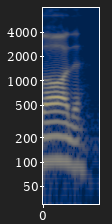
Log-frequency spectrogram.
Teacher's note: زبان کی کروٹ اور اضراس اولیہ کی دانتوں کی جڑیں یہ جب آپس میں ملے تو اسے ضاد ادا ہوتا ہے، مخرج ان کا یہ ہے.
